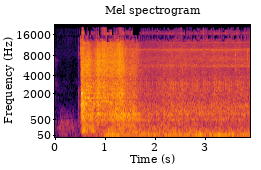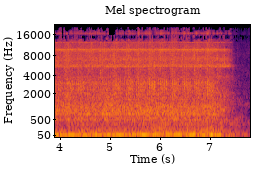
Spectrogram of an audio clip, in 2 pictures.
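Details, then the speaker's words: Ford Mk1 Granada 3.0 V6 Ghia being recommissioned, now starting on the key: a short burst of cranking, then it catches at once and settles into a steady, even idle. "it's actually starting on its own called on a button now so just turn the key again"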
